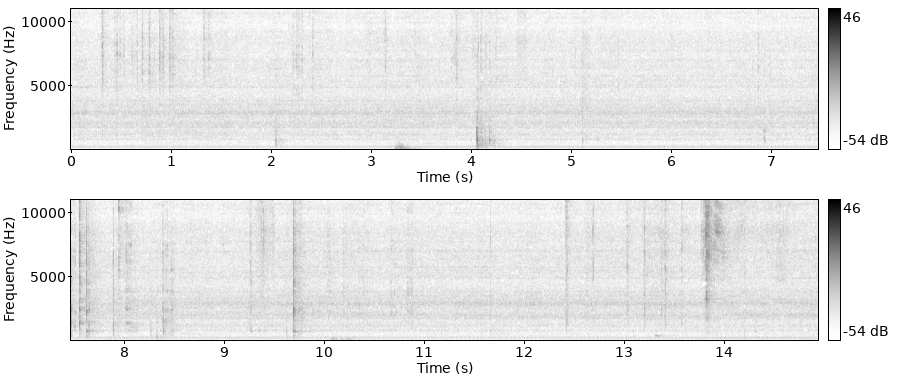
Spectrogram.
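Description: A small kitchen knife peeling the skin off an unripe green mango, heard as a few faint, sharp clicks and scrapes and a couple of dull knocks, over a steady low hum.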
